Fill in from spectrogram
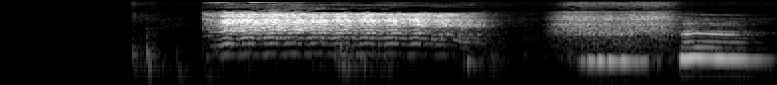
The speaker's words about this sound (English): Goat.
